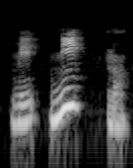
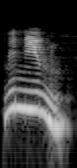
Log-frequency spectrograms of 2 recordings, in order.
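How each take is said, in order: First: Menino very slow, syllable by syllable, NI strongest; stress on NI. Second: Said in the usual way. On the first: Shown as a demonstration. Teacher showing the tonic syllable, Menino split with stressed "ni". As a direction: break up Menino and punch the "ni". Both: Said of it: "O ni é a sílaba tônica".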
